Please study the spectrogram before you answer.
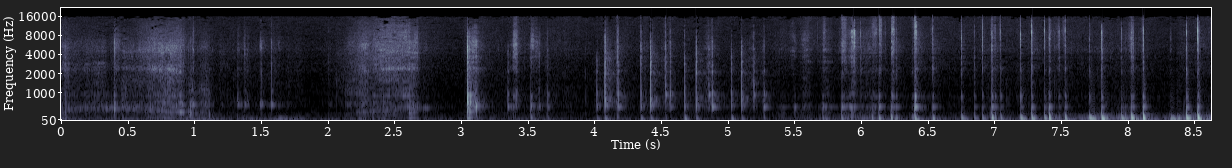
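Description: Cardboard paper cups are tapped with the fingertips. Soft brushing swells open the clip, then crisp, short, dry taps with a hollow low thump follow, growing denser and louder toward the end.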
